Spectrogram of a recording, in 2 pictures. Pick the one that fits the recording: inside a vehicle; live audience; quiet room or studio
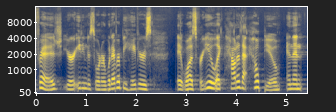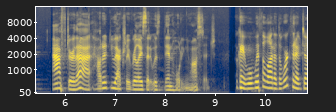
live audience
